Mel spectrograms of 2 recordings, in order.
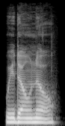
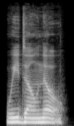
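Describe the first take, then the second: No difference in how they are said.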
